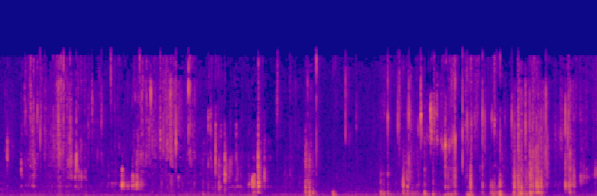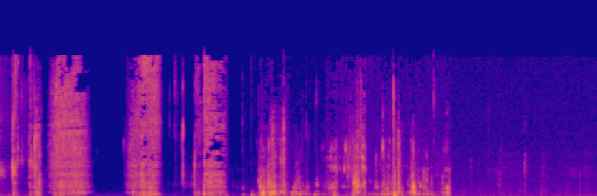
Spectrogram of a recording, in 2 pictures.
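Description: A person biting and chewing crunchy chicken close to the microphone: a dense run of crisp crunches with a short break about seven seconds in, stopping about ten and a half seconds in.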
